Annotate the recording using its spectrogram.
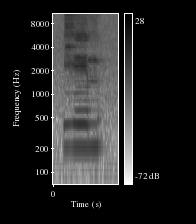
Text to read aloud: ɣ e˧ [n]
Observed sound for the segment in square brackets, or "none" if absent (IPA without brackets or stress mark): m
